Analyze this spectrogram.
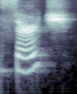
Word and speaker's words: search: Y aquí en search no se pronuncia la A, solo dice search.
